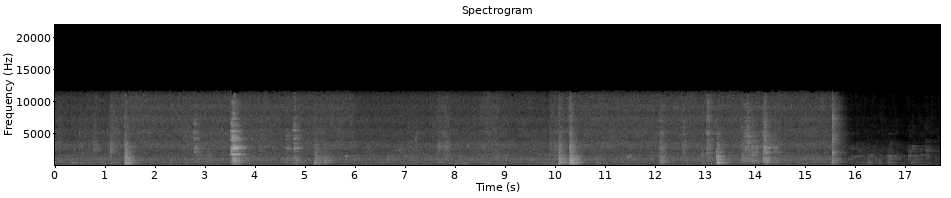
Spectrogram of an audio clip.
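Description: Scattered clinks and knocks of a knife and metal utensils against a steel work table, a few with a brief metallic ring, over a steady hiss of room noise that drops away near the end.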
